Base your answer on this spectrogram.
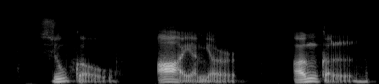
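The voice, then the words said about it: Poor Uncle Iroh character impression. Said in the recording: “not a good Uncle Iroh impression”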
